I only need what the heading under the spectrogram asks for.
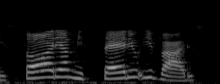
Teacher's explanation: a penúltima sílaba delas que vai ser a mais forte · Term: paroxítonas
